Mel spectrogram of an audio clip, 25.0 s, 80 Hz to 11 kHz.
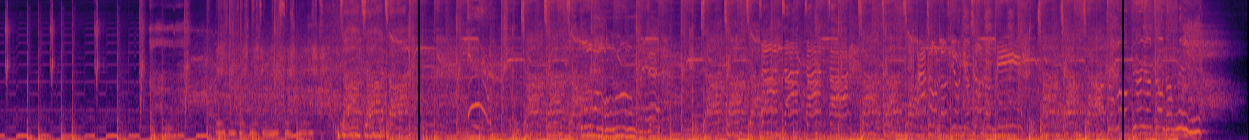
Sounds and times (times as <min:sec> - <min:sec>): Music: 0:00.0 - 0:24.4.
